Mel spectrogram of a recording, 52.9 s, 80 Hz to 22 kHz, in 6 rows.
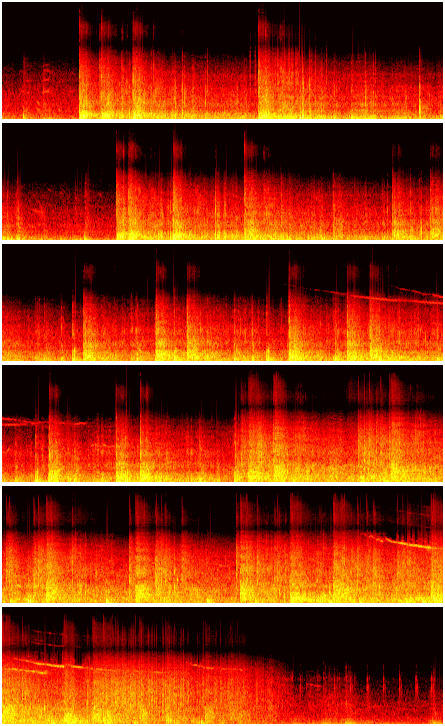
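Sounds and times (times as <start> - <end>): fireworks crackling: 0.0 - 9.4, 10.3 - 52.9
firework shells booming: 4.9 - 6.7, 18.4 - 49.8
falling firework whistles: 23.6 - 28.9, 41.9 - 49.4.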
